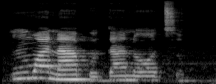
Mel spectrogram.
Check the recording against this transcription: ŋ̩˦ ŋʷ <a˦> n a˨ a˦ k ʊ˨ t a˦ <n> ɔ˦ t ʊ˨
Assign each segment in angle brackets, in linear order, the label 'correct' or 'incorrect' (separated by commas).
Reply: correct, correct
